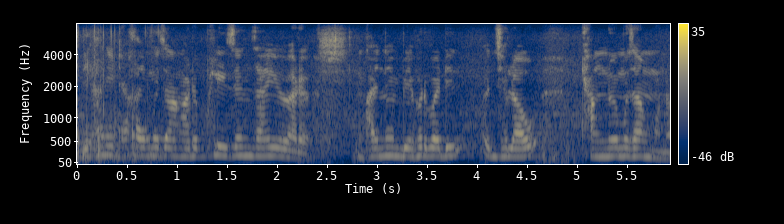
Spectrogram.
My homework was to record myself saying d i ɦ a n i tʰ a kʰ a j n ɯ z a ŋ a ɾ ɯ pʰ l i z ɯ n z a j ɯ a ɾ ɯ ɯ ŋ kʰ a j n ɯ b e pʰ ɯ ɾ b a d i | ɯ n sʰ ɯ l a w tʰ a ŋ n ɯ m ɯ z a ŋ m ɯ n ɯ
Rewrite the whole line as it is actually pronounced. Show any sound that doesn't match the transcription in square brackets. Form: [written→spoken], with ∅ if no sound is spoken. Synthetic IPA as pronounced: d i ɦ a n i tʰ a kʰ a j [n→m] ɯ z a ŋ a ɾ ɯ pʰ l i z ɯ n z a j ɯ a ɾ ɯ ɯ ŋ kʰ a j n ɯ b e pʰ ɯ ɾ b a d i | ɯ n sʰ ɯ l a w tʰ a ŋ n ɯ m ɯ z a ŋ m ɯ n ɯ

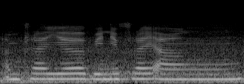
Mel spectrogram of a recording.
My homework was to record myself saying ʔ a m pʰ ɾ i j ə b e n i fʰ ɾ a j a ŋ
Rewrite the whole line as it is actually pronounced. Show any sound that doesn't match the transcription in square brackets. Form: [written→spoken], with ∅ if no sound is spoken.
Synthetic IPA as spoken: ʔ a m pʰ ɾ [i→a] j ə b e n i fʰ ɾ a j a ŋ

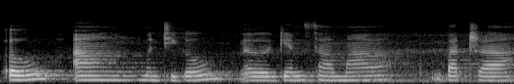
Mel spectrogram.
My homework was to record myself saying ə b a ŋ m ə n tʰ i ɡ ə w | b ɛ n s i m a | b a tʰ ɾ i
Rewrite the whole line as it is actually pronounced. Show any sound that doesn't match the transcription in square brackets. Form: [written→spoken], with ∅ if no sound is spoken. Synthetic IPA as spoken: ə [b→w] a ŋ m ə n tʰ i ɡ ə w | [b→ɡ] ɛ [n→m] s [i→a] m a | b a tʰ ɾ [i→a]

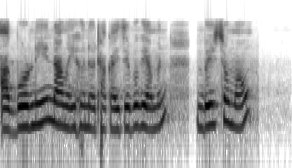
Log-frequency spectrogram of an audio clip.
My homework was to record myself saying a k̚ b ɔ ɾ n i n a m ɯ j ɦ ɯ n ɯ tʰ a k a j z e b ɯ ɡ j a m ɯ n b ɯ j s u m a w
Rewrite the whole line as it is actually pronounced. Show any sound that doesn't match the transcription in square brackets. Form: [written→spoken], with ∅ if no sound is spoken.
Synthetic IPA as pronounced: a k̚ b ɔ ɾ n i n a m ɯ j ɦ ɯ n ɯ tʰ a k a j z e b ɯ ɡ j a m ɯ n b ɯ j s [u→ɔ] m a w

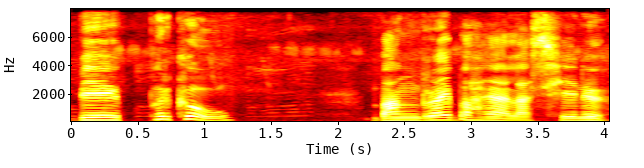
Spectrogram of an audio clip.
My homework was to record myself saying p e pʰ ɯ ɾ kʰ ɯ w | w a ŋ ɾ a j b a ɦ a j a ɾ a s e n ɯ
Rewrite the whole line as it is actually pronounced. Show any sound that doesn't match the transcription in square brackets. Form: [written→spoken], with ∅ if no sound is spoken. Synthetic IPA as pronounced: [p→b] e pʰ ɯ ɾ kʰ ɯ w | [w→b] a ŋ ɾ a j b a ɦ a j a [ɾ→l] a s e n ɯ

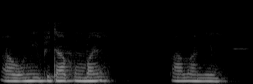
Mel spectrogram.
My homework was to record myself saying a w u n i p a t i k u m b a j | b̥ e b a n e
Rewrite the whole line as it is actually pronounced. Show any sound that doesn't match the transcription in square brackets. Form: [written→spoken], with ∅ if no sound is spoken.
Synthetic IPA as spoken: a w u n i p [a→i] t [i→a] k u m b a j | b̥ [e→a] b a n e

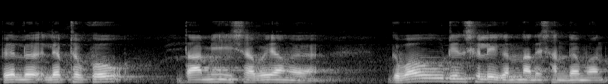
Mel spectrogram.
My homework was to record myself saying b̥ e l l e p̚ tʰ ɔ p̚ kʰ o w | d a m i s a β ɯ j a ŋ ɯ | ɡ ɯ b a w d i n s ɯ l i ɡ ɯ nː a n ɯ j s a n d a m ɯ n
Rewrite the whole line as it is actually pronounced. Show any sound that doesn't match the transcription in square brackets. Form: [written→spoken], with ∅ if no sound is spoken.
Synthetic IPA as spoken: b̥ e l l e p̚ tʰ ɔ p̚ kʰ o w | d a m i s a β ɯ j a ŋ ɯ | ɡ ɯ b a w d i n s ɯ l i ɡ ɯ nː a n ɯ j s a n d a m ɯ n

